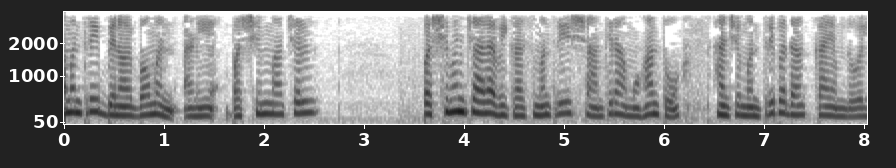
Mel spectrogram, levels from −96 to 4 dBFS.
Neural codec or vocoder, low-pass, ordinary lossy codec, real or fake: none; 3.6 kHz; none; real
